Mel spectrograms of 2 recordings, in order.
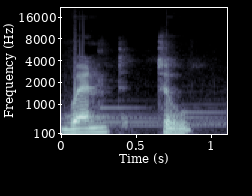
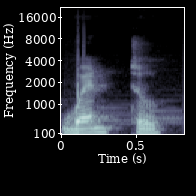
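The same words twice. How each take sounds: First: The two words are said separately, each sound full. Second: The two words are joined, sharing one t sound. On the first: "यहाँ पर मैंने ऐसे नहीं कहा" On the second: "मैंने इसे combine किया हूँ"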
